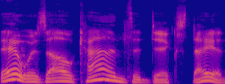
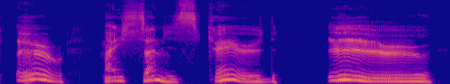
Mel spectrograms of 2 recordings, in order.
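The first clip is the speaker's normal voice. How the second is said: mock goofy cartoonish voice, very slow; 2 semitones higher than usual. Retelling how the mob boss woman in a movie talked: imitating a Sesame Street-like character voice. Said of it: "what character from Sesame Street is that?".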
